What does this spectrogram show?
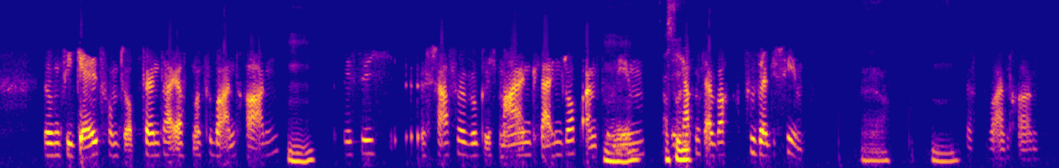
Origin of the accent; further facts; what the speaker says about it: Saarland, Germany; now in Berlin, Germany; Ich komme eigentlich aus dem Saarland, aber ich bin jetzt schon länger in Berlin, als ich im Saarland gewohnt habe.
